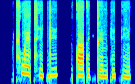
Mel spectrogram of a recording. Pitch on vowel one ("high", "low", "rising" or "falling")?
falling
